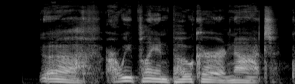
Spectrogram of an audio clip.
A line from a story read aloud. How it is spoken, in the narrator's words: groaned one of the players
